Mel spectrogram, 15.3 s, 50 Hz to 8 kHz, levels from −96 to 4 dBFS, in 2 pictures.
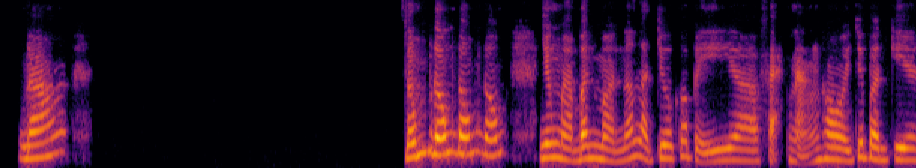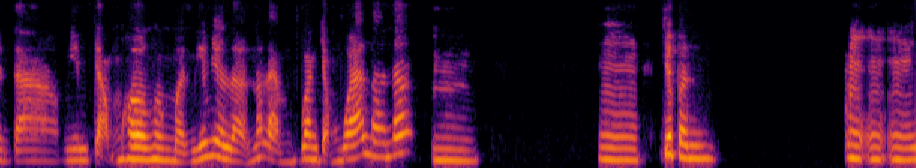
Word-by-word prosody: Đó. 235 +5 +1 2.9
Đúng, 265 +7 +4
đúng, 300 +3 +7
đúng, 310 +2 +3
đúng. 285 +1 0 0.3
Nhưng 240 +1 +2
mà 210 -2 0
bên 220 +3 +2
mình 190 -3 -3
á, 220 +3 -3
là 240 -4 -2
chưa 230 +1 0
có 265 +4 -6
bị, 185 -1 -4
ờ, 190 -2 -3
phạt - - -5
nặng 200 +1 -6
thôi, 210 -4 +1
chứ 255 - -1
bên 210 -4 +1
kia 210 -1 +3
người 195 -2 -7
ta 185 0 -4
nghiêm 195 0 -6
trọng - - -3
hơn 215 -1 +8
hơn 205 -2 +1
mình, 175 -3 -3
giống 230 +6 +1
như 265 -3 +2
là 200 -4 +1
nó 235 - -5
làm 220 -7 -2
quan 220 -1 +2
trọng 185 0 -6
quá 230 +5 +5
lên 255 -4 -2
á, 305 +3 +4 0.2
ừm. 195 -2 -5 1.0
Ừm, 205 -2 -2 0.2
chứ 305 - +7
bên 225 -3 +1 1.1
Ừm, 235 -2 +2
ừm, 215 0 -3
ừm. 205 -1 -2
215 Hz, 175 wpm, -25 LUFS, 195-240 Hz, 2.9 s, hơn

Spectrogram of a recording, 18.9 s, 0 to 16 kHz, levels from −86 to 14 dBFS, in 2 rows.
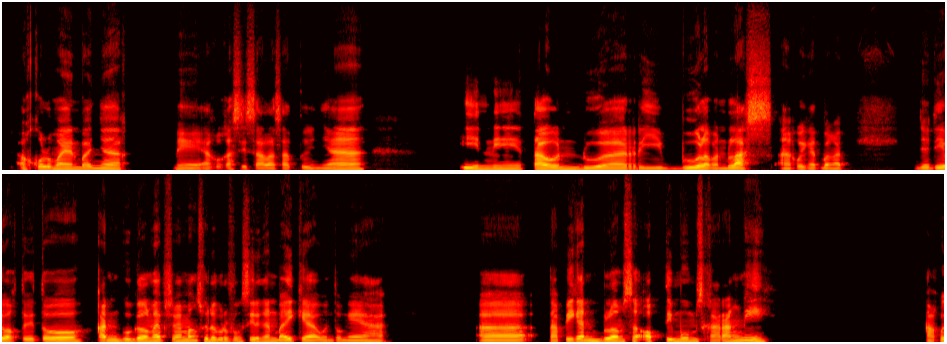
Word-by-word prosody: Aku 185 - -5
lumayan 155 -3 +1
banyak. 185 +1 0 0.6
Nih 115 -3 -5
aku 110 +4 -11
kasih 120 +1 -6
salah 110 -2 -2
satunya, 115 +8 -1 0.9
ini 150 +5 -1
tahun 150 +2 +4
2018, 120 -1 +1
aku 125 - -4
ingat 115 -1 -6
banget. 100 -3 -4 0.7
Jadi 110 +5 0
waktu 125 -3 0
itu 160 +3 +4 0.2
kan 185 0 +3
Google 145 -3 +3
Maps 185 +2 +2
memang 175 +3 +1
sudah 180 -5 +1
berfungsi 145 0 -3
dengan 130 0 -3
baik 130 -2 +1
ya 110 - +4
untungnya 105 +1 -5
ya, 90 -2 -3 1.1
eee, 110 0 +4 0.3
tapi 165 +10 +1
kan 195 -3 +3
belum 140 +1 +6
seoptimum 145 +1 0
sekarang 115 - 0
nih. 190 -11 0 1.6
Aku - - -1
135 Hz, 115 wpm, -25 LUFS, 115-155 Hz, 1.6 s, belum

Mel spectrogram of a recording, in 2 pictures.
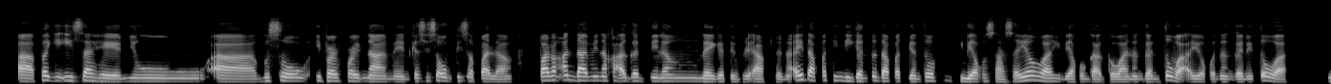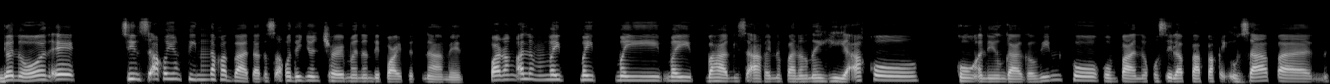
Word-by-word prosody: ah, 145 -2 +4
pag-iisahin 170 -7 0
yung, 145 -1 -4
ah, 130 -2 +2
gustong 160 +2 -2
i-perform 160 -3 0
namin 130 -3 0
kasi 155 +5 -7
sa - - 0
umpisa 170 0 -2
pa 145 - +4
lang 125 -1 -2 0.2
parang 190 +3 +3
ang 215 -2 -1
dami 185 -1 +3
na 185 - -1
kaagad 165 -1 +1
nilang 155 -1 -4
negative 135 -1 0
reaction 125 0 -1
na, - - -5
ay 225 - +2
dapat 200 0 0
hindi 180 -4 -6
gan'to, 160 +3 0
dapat 150 -1 +1
gan'to. 140 +5 -1 0.2
Hindi 145 -1 +3
ako 145 +3 -3
sasayaw 150 +8 0
ah, 145 - +1
hindi 130 -2 -2
ako 130 0 -3
gagawa 120 0 0
ng 125 - -7
gan'to 130 +10 0
ah, - - +3
ayoko 130 -1 -2
ng 130 0 -6
ganito 130 -5 +1
ah, - - +1 0.4
ganon. 195 +4 +3
Eh, 470 -1 +5 0.5
since 255 -1 0
ako 255 0 +3
yung 255 - -4
pinakabata 220 - +1
tapos 160 +2 -6
ako 185 - 0
din 185 0 0
yung 180 - -14
chairman 155 -2 0
ng 150 - -4
department 130 -4 -1
namin 115 -3 -3 0.3
parang 220 +2 +4
alam 245 -3 +1
mo - - -8
may 220 -2 +2 0.2
may 210 0 +2 0.2
may 190 -1 0
may 175 -1 +3 0.2
bahagi 150 -2 +3
sa 140 -2 +2
akin 140 +1 -4
na - - -18
parang 135 +1 -1
nahihiya 145 -1 +1
ako, 190 -2 +2 0.4
kung 155 -2 +2
ano 140 - -2
'yong 140 0 -2
gagawin 135 - 0
ko. 185 -4 +2
Kung 150 -2 -3
paano 140 -1 +1
ko 150 - -9
sila 145 -1 +2
papakiusapan, 140 0 +1
150 Hz, 180 wpm, -23 LUFS, 140-185 Hz, 0.5 s, Eh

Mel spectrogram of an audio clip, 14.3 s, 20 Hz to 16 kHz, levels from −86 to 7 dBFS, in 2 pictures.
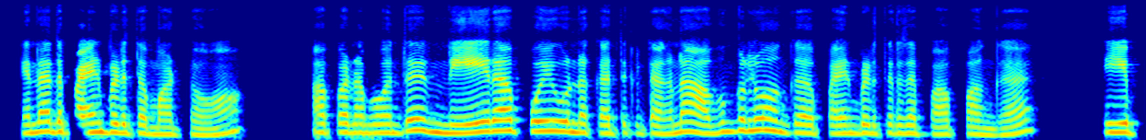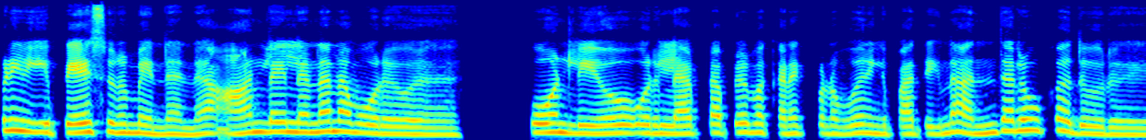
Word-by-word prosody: ஏன்னா 230 +4 +2
அத 250 - +1
பயன்படுத்த 225 -2 +3
மாட்டோம். 170 0 -4 0.6
அப்போ 230 +1 -1
நாம 220 0 -1
வந்து 220 +6 +1 0.2
நேரா 240 +6 +6 0.2
போய் 265 +1 +4
உன்ன 230 -2 +1
கத்துக்கிட்டாங்கன்னா, 210 +2 -2
அவுங்களும் 275 +7 +1
அங்க 225 -3 -2 0.2
பயன்படுத்துறத 205 0 -2
பாப்பாங்க. 180 -2 -5 0.7
எ - - +3
எப்பிடி 280 +6 +1 0.3
பேசணும் 230 -1 +3
என்னன்னு 185 0 -2 0.2
ஆன்லைன்ல 245 +2 +2
நாம 240 -3 0
ஒரு, 195 - -1
அ - - -1 0.7
ஃபோன்லயோ! 210 -3 +2 0.2
ஒருலேப்டாப்லயோ! 205 +3 -1
நம்ம 230 -1 -2
கனெக்ட் 200 +1 -5
பண்ணும் 195 -2 -6
போது 215 +2 -1
நீங்கப் 195 -2 -5
பாத்தீங்கன்னா, 195 +5 -3
அந்த 220 +6 0
அளவுக்கு 285 0 -1
அது 205 - -2
ஒரு 180 0 -3
220 Hz, 145 wpm, -23 LUFS, 200-240 Hz, 0.7 s, நேரா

